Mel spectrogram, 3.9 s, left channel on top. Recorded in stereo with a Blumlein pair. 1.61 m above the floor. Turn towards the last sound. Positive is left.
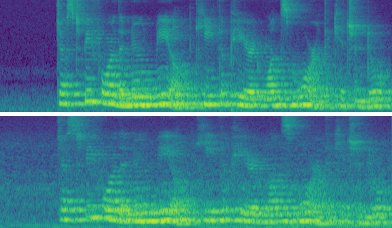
turn(degrees=55)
